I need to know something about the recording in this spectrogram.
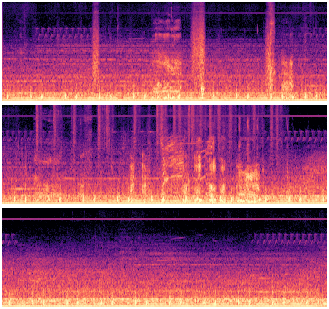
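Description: A young man breathes heavily and strains.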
